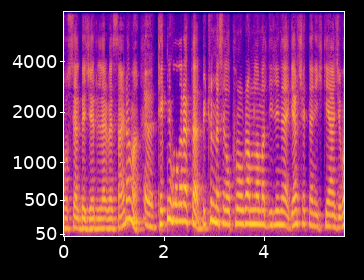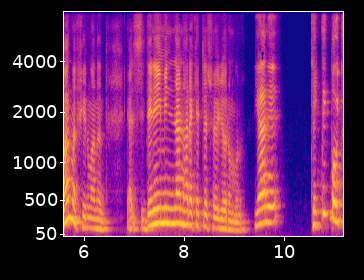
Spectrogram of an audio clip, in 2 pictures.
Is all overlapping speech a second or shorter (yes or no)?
yes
